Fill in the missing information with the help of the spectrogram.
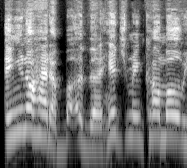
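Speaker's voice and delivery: normal talking voice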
